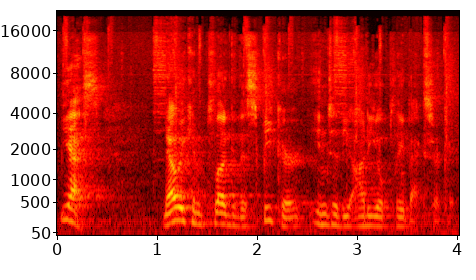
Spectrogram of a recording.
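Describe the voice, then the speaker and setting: A very deep, darkish female voice with lively intonation, delivered at a moderate pace. She's the presenter and instructor of a DIY electronics show, explaining a hands-on tutorial step by step and asking questions. Music sits behind her in a roomy, echoing recording.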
